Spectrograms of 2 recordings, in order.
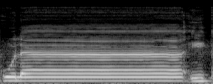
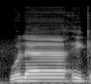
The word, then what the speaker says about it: أولئك: بآياتنا أولئك أصحاب الجحيم، أولئك، هذه الواو والصفر المستطيل فوقها تكتب ولا تلفظ، خطأ أن تقول أولئك خطأ، هذه فقط همزة مضمومة، فأولئك وحرف المد والهمزة في كلمة أولئك مد واجب متصل.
